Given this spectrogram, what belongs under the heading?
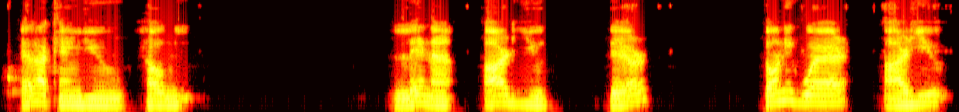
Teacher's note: Direct address, rising intonation.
